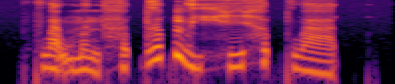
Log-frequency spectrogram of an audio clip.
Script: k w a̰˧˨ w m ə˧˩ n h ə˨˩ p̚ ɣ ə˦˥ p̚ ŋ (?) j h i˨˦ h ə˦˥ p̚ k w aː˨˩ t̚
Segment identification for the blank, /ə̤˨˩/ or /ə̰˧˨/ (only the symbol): ə̤˨˩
